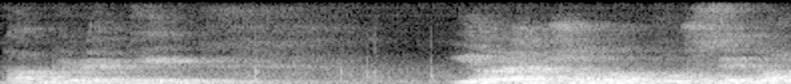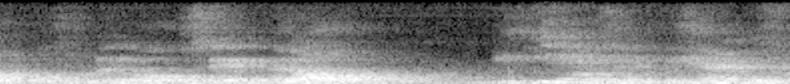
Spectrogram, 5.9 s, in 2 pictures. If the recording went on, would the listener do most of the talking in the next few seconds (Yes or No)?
No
